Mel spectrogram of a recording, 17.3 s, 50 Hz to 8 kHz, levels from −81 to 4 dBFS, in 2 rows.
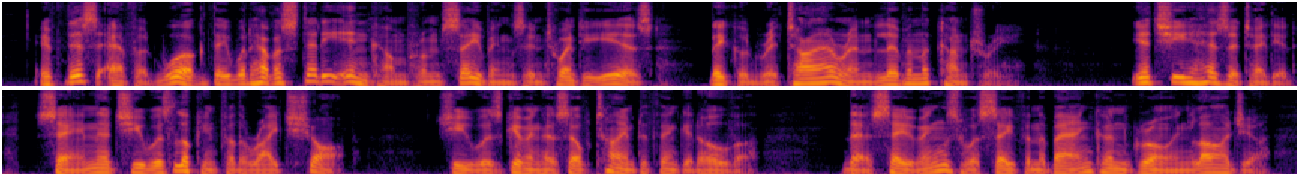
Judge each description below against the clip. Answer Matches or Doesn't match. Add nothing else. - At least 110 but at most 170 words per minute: Doesn't match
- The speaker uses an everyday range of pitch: Doesn't match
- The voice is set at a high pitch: Doesn't match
